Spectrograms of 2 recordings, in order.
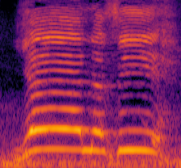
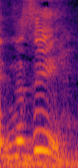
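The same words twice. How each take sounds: First: Respectful address. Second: Bare curt Nazir. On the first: Teacher contrasting a polite address with a rude one. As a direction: call him with respect. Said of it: "is different". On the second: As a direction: call him curtly. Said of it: "It's rude". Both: Shown as a demonstration.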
